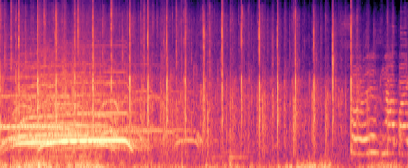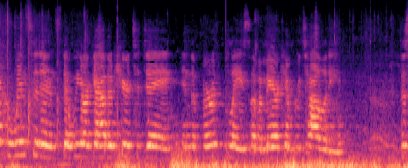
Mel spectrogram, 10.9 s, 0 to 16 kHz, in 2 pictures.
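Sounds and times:
crowd at a rally cheering and shouting: 0:00.0 - 0:02.8
scattered clapping: 0:00.0 - 0:06.4.

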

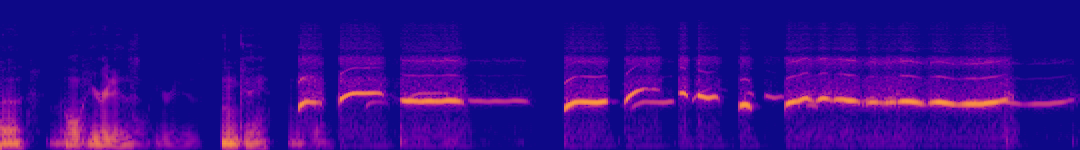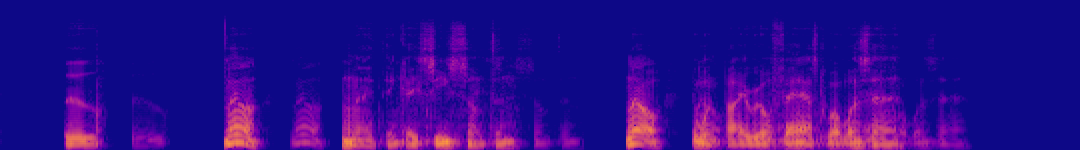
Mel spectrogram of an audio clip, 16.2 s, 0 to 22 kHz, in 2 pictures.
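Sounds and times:
speech: 0:00.2 - 0:02.4, 0:09.8 - 0:10.1, 0:10.9 - 0:15.3
whistle blown loudly: 0:02.2 - 0:08.1.

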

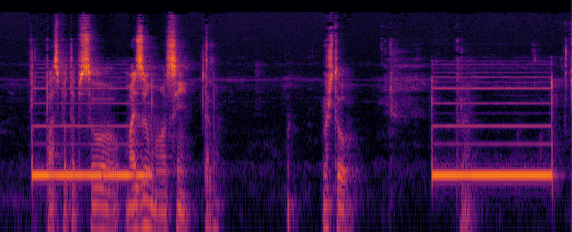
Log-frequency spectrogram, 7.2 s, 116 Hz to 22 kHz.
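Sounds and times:
unanswered phone call ringing electronic tone: 0:00.4 - 0:02.1, 0:05.4 - 0:07.0
speech: 0:00.6 - 0:02.8, 0:04.0 - 0:04.5.

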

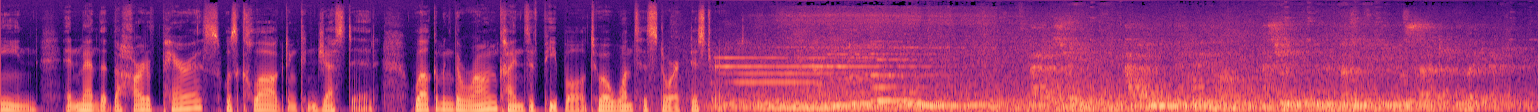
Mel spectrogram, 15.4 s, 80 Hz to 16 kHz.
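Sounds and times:
speech: 0:00.0 - 0:07.6
continuous rumble of rail noise in an underground train station: 0:06.9 - 0:15.3
tonal whines and squeals from a train: 0:07.0 - 0:15.3.

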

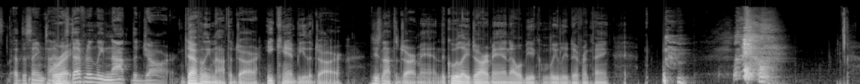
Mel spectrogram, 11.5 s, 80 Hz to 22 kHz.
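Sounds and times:
speech: 0:00.0 - 0:09.2, 0:09.8 - 0:10.4
person coughing harshly: 0:08.8 - 0:10.6.

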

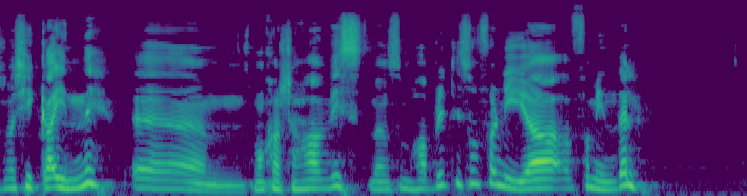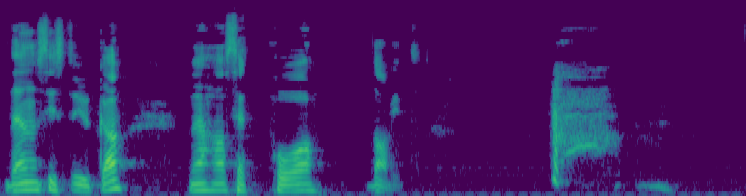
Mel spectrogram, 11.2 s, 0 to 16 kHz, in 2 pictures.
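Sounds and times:
speech: 0:00.0 - 0:05.0, 0:05.6 - 0:08.8
harsh cough with throaty rasp: 0:09.8 - 0:10.7.

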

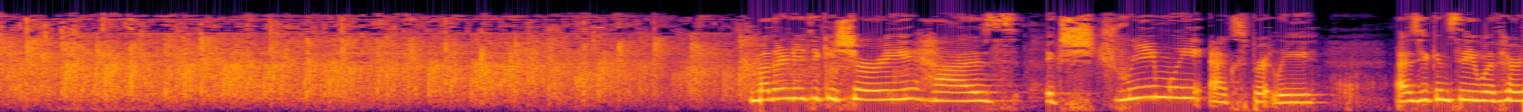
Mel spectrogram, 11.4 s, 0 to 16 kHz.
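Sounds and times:
room full of people applauding: 0:00.0 - 0:06.2
speech: 0:05.6 - 0:11.4.

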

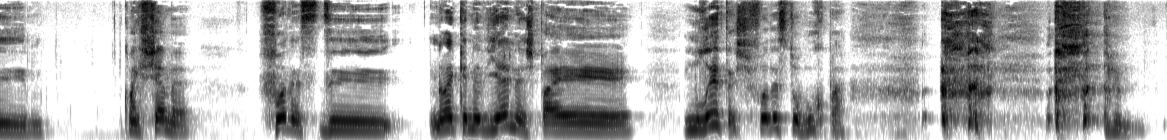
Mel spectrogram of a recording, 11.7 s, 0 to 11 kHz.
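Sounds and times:
speech: 0:00.0 - 0:00.6, 0:01.2 - 0:02.0, 0:02.6 - 0:08.7, 0:11.1 - 0:11.6
harsh coughs: 0:09.1 - 0:11.5.

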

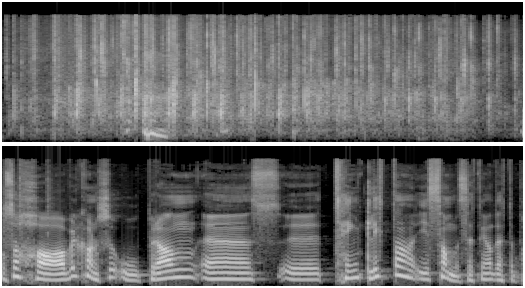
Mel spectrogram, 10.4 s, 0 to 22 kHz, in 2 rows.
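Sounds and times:
audience applauding: 0:00.0 - 0:06.0
speech: 0:05.2 - 0:10.4.

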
